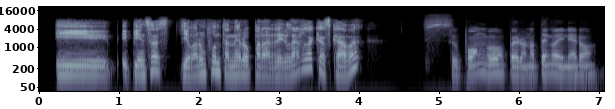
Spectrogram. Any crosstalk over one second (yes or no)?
no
